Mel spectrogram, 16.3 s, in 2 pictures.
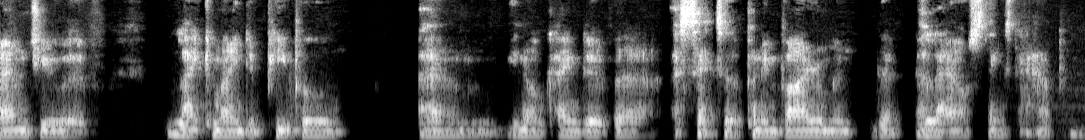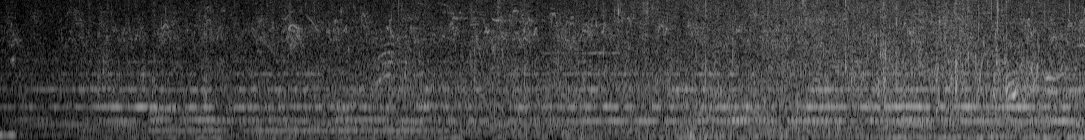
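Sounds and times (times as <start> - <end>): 
speech: 0.0 - 8.3
bells of midday ringing in Kreuzberg: 8.1 - 16.2.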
